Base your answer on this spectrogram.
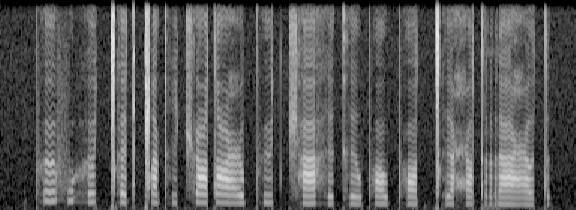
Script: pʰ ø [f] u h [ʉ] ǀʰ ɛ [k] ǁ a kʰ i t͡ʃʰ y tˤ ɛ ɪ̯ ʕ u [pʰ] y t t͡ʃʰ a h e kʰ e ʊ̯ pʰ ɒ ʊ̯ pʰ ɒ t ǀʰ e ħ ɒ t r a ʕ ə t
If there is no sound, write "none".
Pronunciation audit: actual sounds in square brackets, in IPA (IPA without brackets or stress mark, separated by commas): f, ø, t, pʰ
